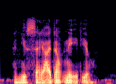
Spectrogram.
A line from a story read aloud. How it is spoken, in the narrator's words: She whispered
